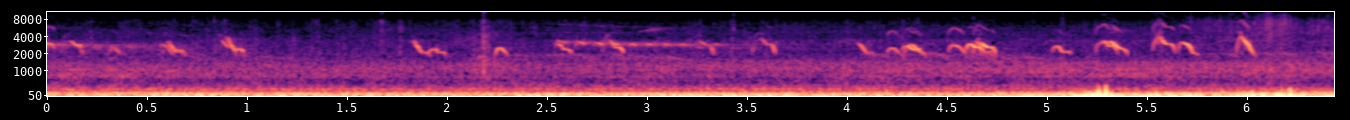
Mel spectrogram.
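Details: Small ducklings eating grass and calling as they feed: bright, high cheeps in loose clusters, some rising sharply, with soft thumps and low rumble beneath.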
